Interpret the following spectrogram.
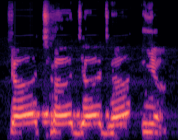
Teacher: तालव्य व्यंजन जिनको बोलने पर जीभ जो है तालु पर टच करती है। जितने भी च वर्ग वाले हैं सबको बोलने पर तालु पर जीभ टच करेगी।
